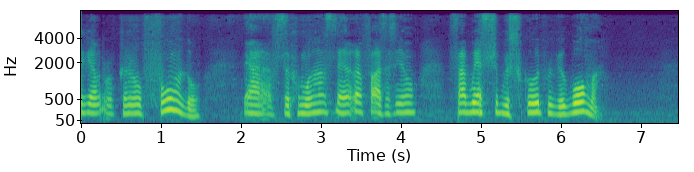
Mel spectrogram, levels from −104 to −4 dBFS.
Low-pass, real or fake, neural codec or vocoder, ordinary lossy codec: 7.2 kHz; fake; codec, 16 kHz, 1.1 kbps, Voila-Tokenizer; none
